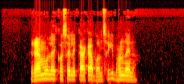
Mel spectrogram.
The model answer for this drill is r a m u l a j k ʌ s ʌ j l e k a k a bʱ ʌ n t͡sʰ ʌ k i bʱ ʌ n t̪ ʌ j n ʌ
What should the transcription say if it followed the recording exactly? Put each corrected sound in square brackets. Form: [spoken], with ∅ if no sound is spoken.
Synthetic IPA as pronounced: r a m u l a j k ʌ s ʌ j l e k a k a bʱ ʌ n t͡sʰ ʌ k i bʱ ʌ n [d̪] ʌ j n ʌ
